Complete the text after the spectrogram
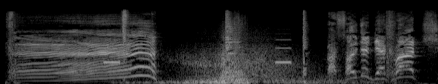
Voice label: German; Bender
